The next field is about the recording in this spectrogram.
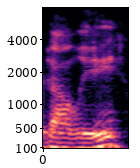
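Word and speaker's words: Dalí: celebrate his name is salvador dali with the accent on the eye he's a spanish artist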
